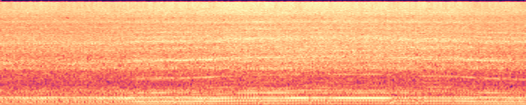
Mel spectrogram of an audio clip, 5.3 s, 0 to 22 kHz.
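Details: CFMOTO IBEX 450, warmed up to 180, cruise control holding 3500–5500 rpm on stock ECU before tune: engine note dips and jumps unevenly, surging and jerking instead of pulling steady.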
